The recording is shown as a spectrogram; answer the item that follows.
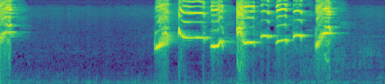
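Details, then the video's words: Orange-headed thrush, used as a lure to make other thrushes answer, giving a quick burst of loud, varied whistled phrases, sliding and trilled notes packed into about two seconds after a brief silence. "SUARA ANIS MERAH bikin ikut NYAUT NGEPLONG ¦ PANCINGAN Ngeriwik"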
